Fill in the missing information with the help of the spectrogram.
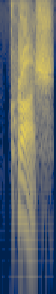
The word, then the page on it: crush: American English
